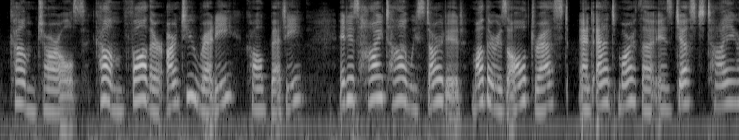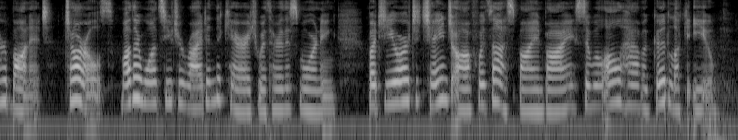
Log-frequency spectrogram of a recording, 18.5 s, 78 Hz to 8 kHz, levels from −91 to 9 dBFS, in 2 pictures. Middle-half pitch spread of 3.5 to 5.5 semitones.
Yes: average, 4.7 semitones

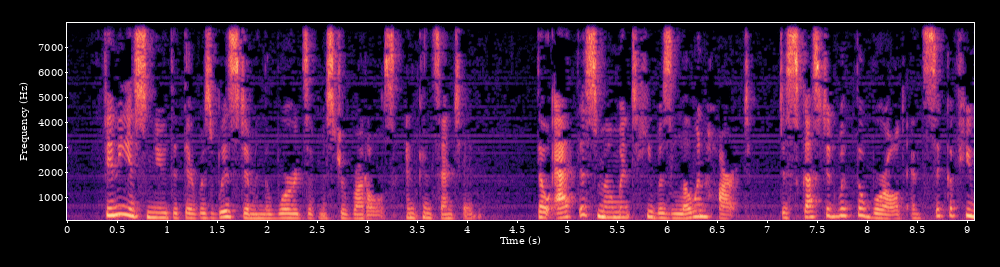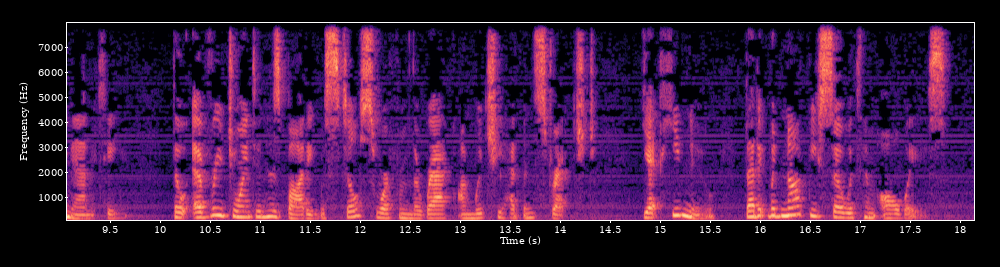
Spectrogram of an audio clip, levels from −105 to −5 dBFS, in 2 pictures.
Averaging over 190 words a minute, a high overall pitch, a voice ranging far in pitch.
Yes: average, 200 wpm; high, 195 Hz; wide, 5.8 semitones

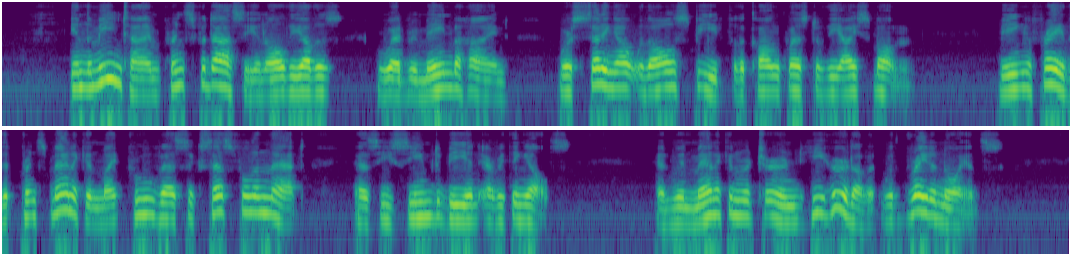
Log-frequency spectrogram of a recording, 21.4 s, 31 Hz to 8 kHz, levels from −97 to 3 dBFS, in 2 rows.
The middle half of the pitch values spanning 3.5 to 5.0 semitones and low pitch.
No: average, 4.6 semitones; medium, 150 Hz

